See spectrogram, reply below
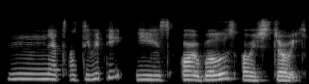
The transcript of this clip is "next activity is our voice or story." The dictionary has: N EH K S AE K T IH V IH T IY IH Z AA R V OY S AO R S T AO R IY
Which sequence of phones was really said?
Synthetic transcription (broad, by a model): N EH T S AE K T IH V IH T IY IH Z AA R B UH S AO R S T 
